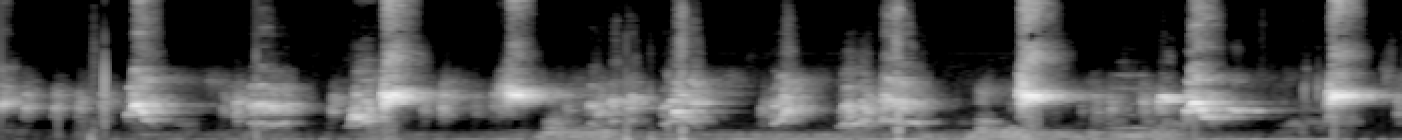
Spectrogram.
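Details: Caged red-whiskered bulbul singing short bright whistled phrases, each burst sharp and high, repeated roughly every half to one second, with a man's voice talking softly beneath at times.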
